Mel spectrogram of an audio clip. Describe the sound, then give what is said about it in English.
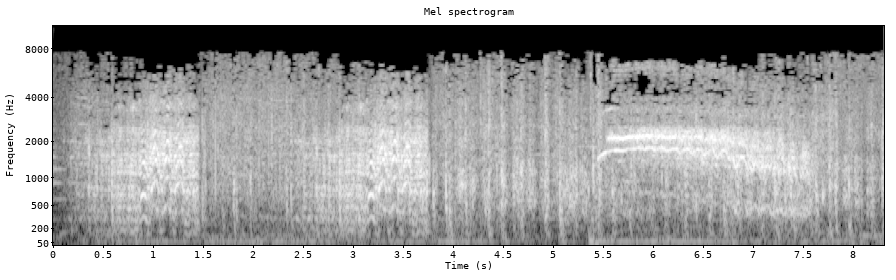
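A horse whinnies loudly and repeatedly in long, shrill neighs, with the clatter of galloping hooves running underneath, the neighing of the horse demon Keshi coming to fight Krishna. No one speaks. “by neighing terribly and shaking the clouds with his tail, the Lord came forward to meet him.”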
